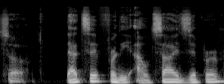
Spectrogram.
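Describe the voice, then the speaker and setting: A man speaks in a dark, mellow tone that is somewhat breathy. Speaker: retro gaming tech reviewer. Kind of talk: casual talk to camera. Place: home room. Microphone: studio mic.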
